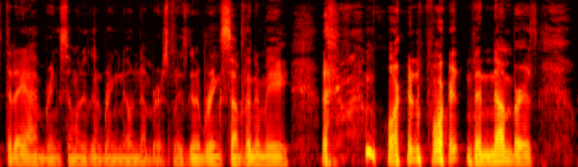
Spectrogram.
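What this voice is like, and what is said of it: Deeper podcast host voice. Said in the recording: “I go an octave down when I do the intro ... don't I sound a little different right now? ... This is my podcast voice.”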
